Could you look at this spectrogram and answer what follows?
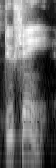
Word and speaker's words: Duchesne: about this at now the pronunciation on that is duchesne but of course it does look somewhat like Dutchsinse but when you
